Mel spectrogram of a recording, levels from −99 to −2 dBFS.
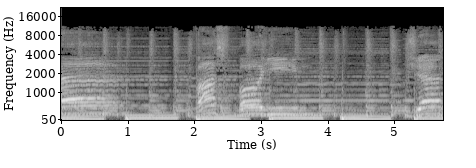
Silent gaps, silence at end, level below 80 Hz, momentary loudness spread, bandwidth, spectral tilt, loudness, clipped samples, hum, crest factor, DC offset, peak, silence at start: none; 0 s; -28 dBFS; 8 LU; 11.5 kHz; -5 dB/octave; -22 LUFS; under 0.1%; none; 16 dB; under 0.1%; -4 dBFS; 0 s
